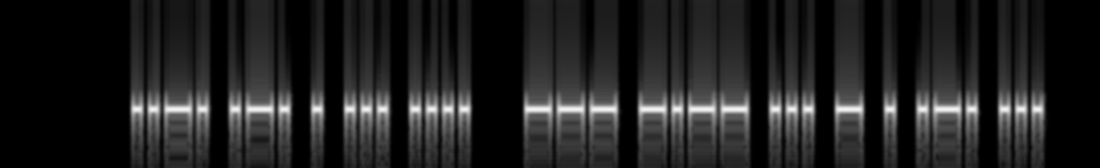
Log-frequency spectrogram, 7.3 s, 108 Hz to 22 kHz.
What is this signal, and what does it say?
Morse code, heard as a keyed tone, about 21 wpm, 690 Hz. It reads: FRESH OYSTERS
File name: Difficult Words with Hints - 22wpm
